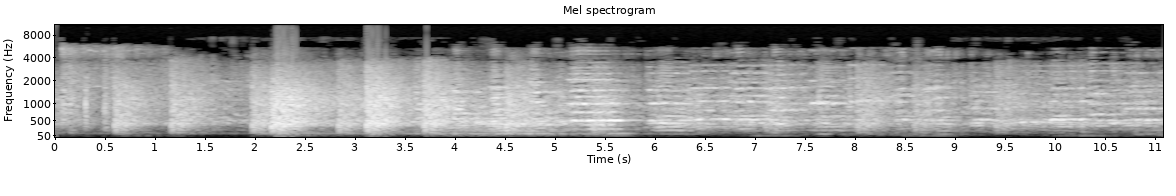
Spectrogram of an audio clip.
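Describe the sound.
Gunfire exchange as armed men open fire on a masked man at a window: a few sharp, loud shots burst out in the opening seconds, followed by a dense, continuing din of further reports.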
